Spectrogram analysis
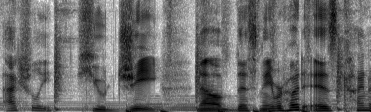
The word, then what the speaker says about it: Huger: neighborhood is if you never heard of Hui it's spelled h u g e r uh some people who aren't from around here like myself when I moved here pronounced it Huger but it's actually hugy now this neighborhood is kind of out in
